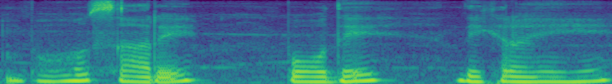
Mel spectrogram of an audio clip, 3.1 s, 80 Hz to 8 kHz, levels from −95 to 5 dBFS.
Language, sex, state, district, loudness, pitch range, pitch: Hindi, female, Madhya Pradesh, Bhopal, -14 LUFS, 175-210 Hz, 190 Hz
